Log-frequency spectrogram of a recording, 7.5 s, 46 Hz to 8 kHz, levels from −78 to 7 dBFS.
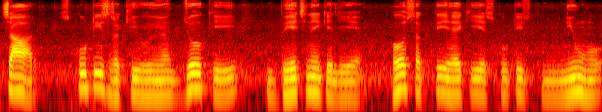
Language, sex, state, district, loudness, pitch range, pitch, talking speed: Hindi, male, Rajasthan, Bikaner, -21 LUFS, 100-120 Hz, 110 Hz, 135 wpm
